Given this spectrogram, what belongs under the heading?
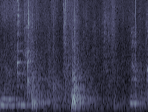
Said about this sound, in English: Coffee machine malfunction. Oh, great.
